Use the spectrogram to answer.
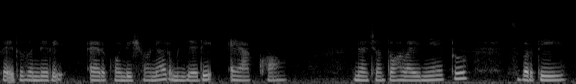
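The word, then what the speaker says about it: エアコン: Kagami lemari todana AC eakong nah AC juga ini berasal dari bahasa Inggris yaitu Air Conditioner yang disingkat menjadi eakong jadi ada juga beberapa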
